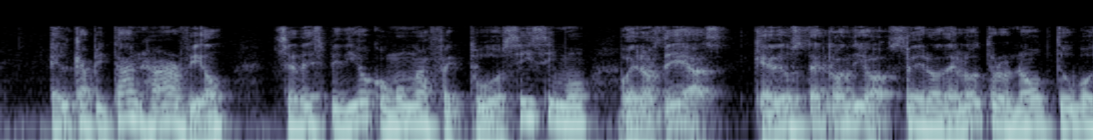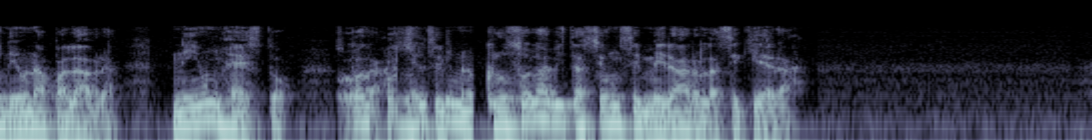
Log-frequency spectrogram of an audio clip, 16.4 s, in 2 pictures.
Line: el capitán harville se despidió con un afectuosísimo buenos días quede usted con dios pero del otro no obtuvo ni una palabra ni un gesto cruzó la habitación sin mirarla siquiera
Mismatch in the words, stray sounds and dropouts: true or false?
true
